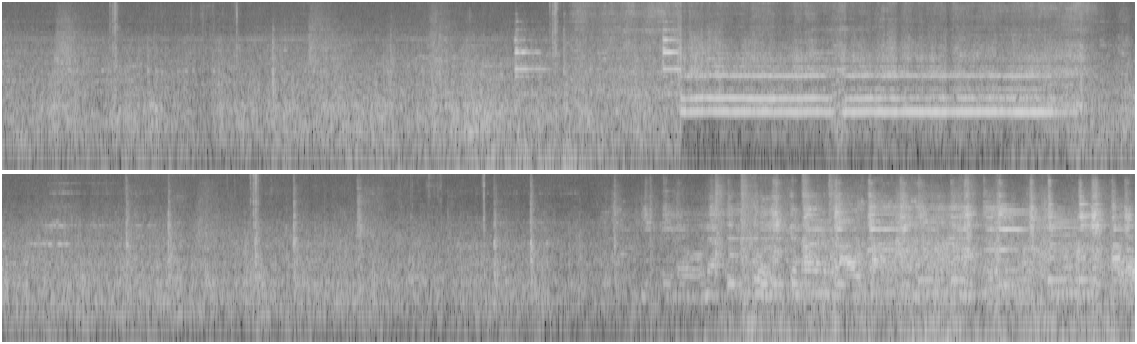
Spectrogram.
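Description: A Lahaina, Ka'anapali and Pacific Railroad train runs along Maui's west side, its steady rolling rumble joined midway by a loud, sustained multi-tone horn blast lasting several seconds before the running noise continues alone.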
